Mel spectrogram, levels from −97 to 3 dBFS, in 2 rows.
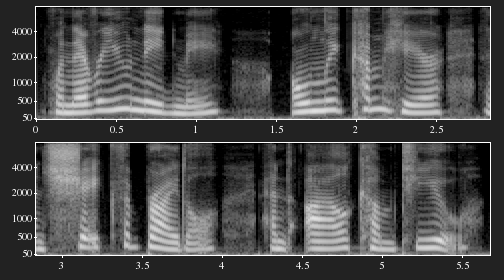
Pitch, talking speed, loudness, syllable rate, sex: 220 Hz, 170 wpm, -18 LUFS, 4.9 syllables/s, female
